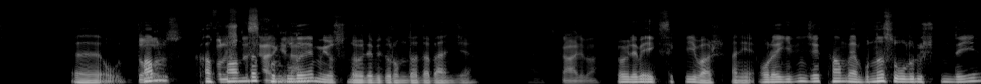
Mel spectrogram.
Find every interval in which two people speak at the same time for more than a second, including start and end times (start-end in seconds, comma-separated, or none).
1.4-3.3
